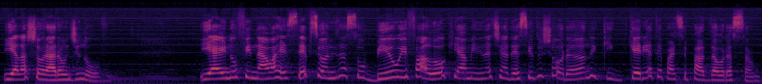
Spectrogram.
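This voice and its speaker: Woman telling a lively church testimony. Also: fairly high pitch, a little fast. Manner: lively storytelling, acting out quoted voices. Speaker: church speaker giving testimony. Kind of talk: sermon testimony. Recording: long reverb with faint music.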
